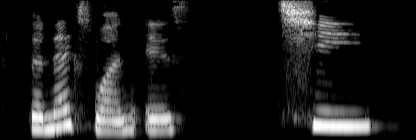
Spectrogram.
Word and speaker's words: 七: Qi sounds similar to the first sound of cheap, but when pronouncing qi, your tongue should be more flat, and also you need to stretch your mouth to two sides.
